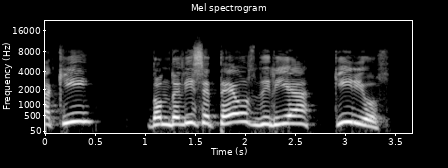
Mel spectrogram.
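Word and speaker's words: κύριος: Si dijera del Señor, diría aquí, donde dice teos, diría Kyrios o curios. Se escribe curios y se pronuncia Kyrios, pero no dice así.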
